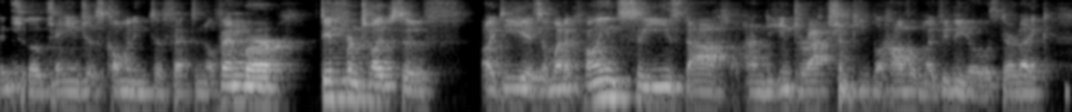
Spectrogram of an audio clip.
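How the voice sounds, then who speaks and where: With a strong Irish accent, a man talks at a very fast pace in a medium-pitched voice with ordinary pitch variation and audible room echo. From Ireland. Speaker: real estate business development manager. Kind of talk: podcast interview. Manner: halting, many fillers.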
